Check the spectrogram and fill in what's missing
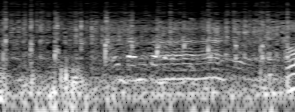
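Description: Horse hooves clip-clop steadily on a street during a ride in Ilocos, Philippines, under constant loud talk and crowd noise.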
